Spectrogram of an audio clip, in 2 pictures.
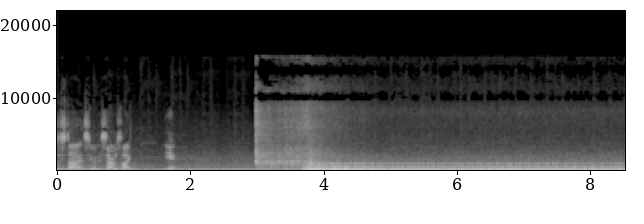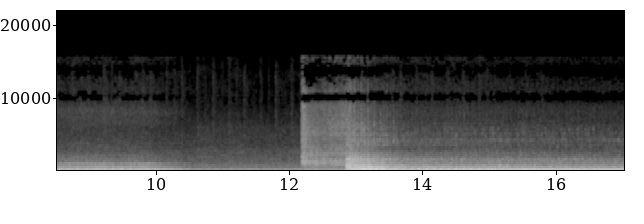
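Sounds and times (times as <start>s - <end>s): car engine starting and idling: 2.9s - 11.3s, 12.0s - 17.0s.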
